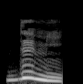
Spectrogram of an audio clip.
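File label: "demi", French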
